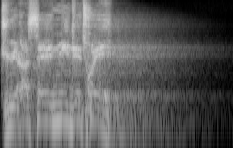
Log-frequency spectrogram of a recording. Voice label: Speech Destroy Enemy Battleship, FR; World Of Warships

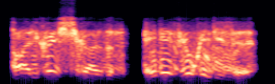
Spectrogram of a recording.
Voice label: bomb success, mood low, speech tur; War Thunder

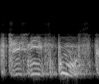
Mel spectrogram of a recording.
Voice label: attack position mood low, speech pol; War Thunder

